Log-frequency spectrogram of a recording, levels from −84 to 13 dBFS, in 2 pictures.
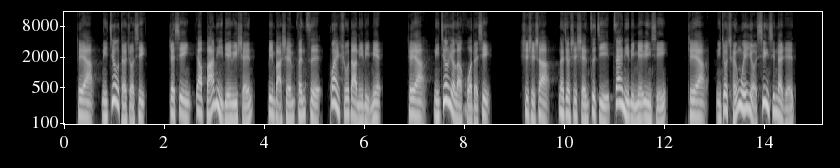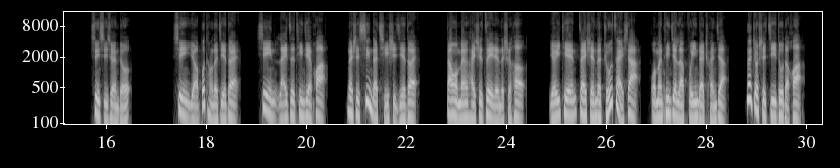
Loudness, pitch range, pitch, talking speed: -15 LUFS, 120-150 Hz, 130 Hz, 240 characters per minute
